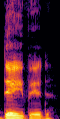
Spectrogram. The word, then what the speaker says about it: D4vd: an artist by the name of David. And David spelled with a four, as you can see, D4 V D, right?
